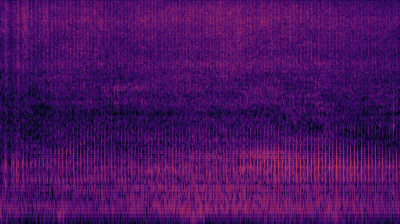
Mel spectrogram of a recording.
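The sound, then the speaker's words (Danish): A moped engine runs steadily with a buzzy, rattling drone, its pitch rising slightly as it revs up and holds, loud and continuous with no voices. “Altså, der er lidt af det på en knald, når du kører derud af.”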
